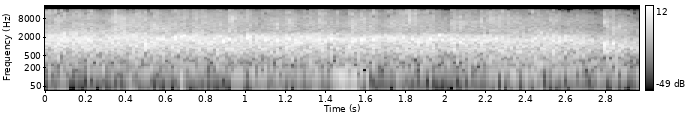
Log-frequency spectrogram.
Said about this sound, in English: Thank you. Somebody give that man a round of applause. My goodness. I wasn't joking. That's worth a clap. Come on.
